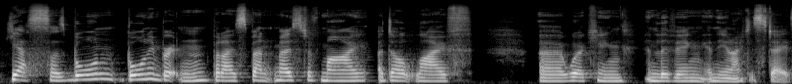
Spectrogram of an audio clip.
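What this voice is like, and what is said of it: Slight American twang. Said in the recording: “you have a little twang of an accent. You're American, aren't you?”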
